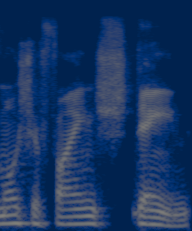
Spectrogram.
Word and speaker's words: Moshe Feinstein: know if we look at RAV Moshe finds Moshe Feinstein Moshe Feinstein was actually um born I think in Lithuania and he was called Moshe it's actually pronounced mosheifying stain so a fine stain is a is a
